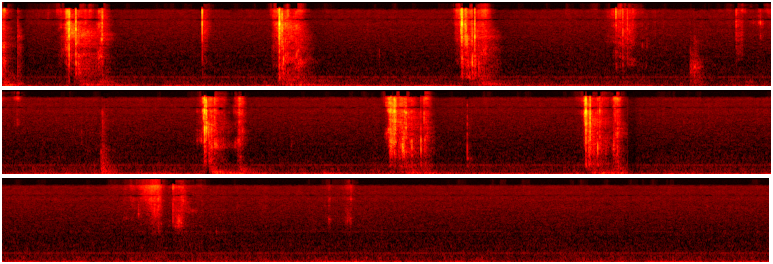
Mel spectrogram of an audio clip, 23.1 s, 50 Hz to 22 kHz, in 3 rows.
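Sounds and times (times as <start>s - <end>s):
slime squishing and popping: 9.6s - 10.2s, 11.5s - 12.1s.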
